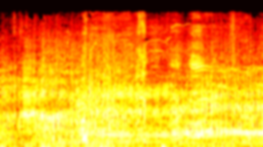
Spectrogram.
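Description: A camel caravan passing through a red traffic light grunts and bellows in a loud, continuous, throaty groan with rough harmonic tones, rising and falling over a couple of seconds with no speech.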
